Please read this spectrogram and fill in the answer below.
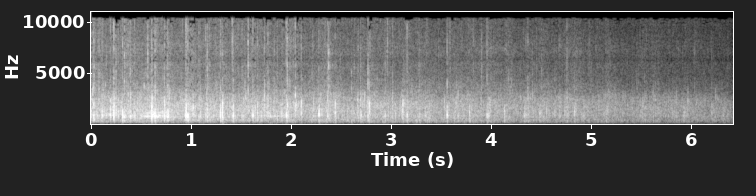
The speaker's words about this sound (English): Are you clapping, children? Even the children are clapping.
